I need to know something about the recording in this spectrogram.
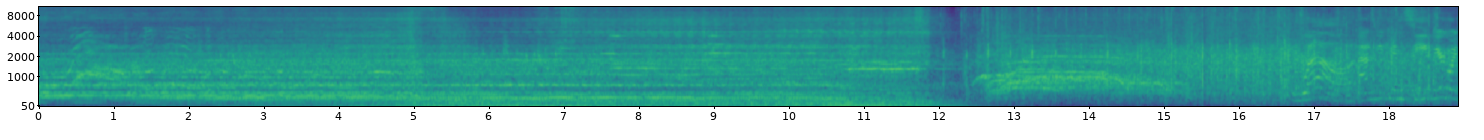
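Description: Soundtrack of a haunted-maze promotional video played over a hall's speakers: a sustained droning chord over a deepening low rumble that cuts off suddenly about twelve seconds in, followed by wavering voice-like tones.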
